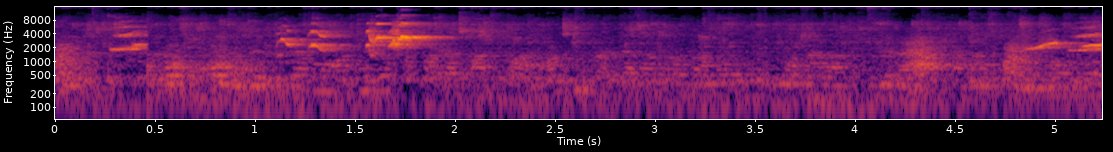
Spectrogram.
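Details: Javan myna singing continuously to train other birds; a short rising whistle, a loud squealing note, soft rasping chatter, then a rising whistle at the close.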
